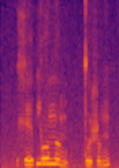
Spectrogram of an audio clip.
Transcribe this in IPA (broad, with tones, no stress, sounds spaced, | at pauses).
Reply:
x e˧˥ ɪ̯ p j o˥ ʊ̯ n̪ ɤ˥˩ ŋ | t̪ u˨˩ ʂ ʊ˧˥ ŋ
